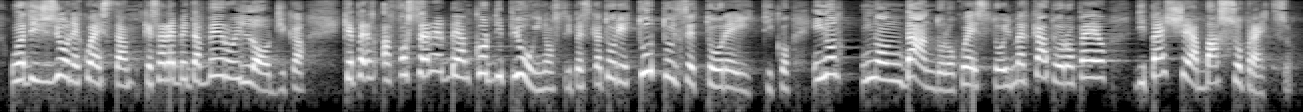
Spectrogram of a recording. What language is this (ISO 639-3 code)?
ita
